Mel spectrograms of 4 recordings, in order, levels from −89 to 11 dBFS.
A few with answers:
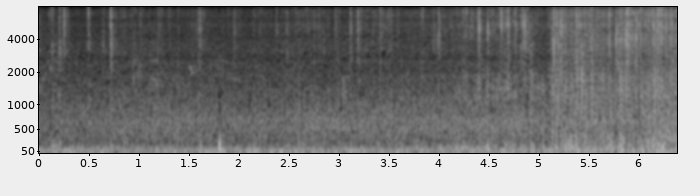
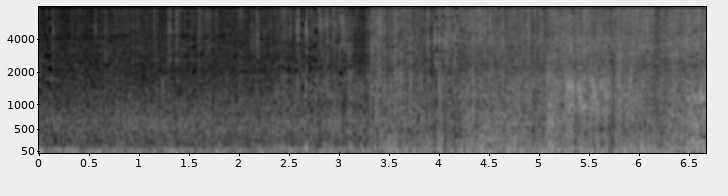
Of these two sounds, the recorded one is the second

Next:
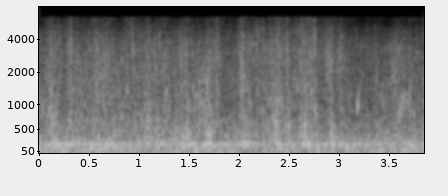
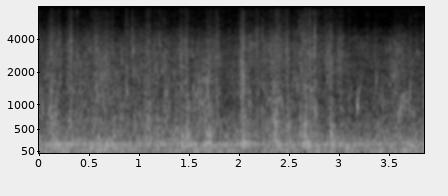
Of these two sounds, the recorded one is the first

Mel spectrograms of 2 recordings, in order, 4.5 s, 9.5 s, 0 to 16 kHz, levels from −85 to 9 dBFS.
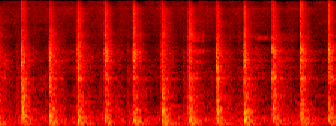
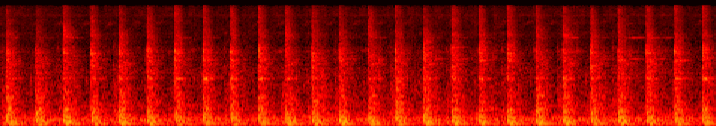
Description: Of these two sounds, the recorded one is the second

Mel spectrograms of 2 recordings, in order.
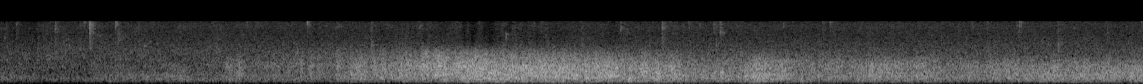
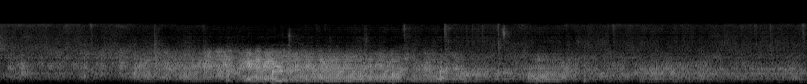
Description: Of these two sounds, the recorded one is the first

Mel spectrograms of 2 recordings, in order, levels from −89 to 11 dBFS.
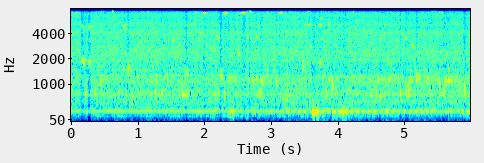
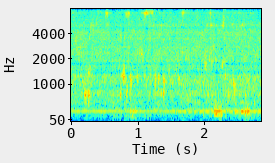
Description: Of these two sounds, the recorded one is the first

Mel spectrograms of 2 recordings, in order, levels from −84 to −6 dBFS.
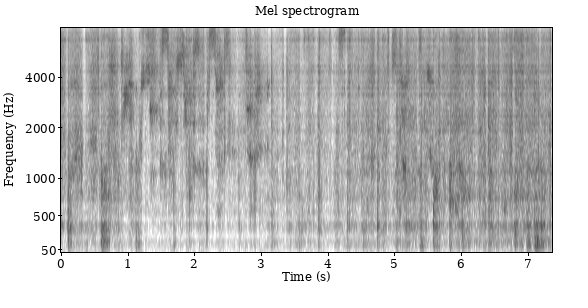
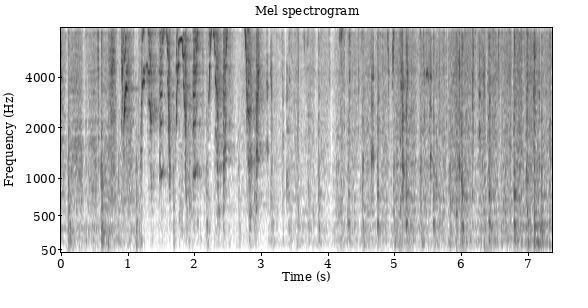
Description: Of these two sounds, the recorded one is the second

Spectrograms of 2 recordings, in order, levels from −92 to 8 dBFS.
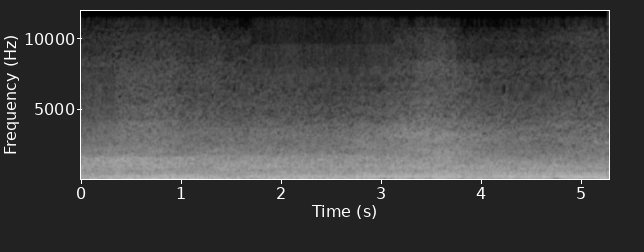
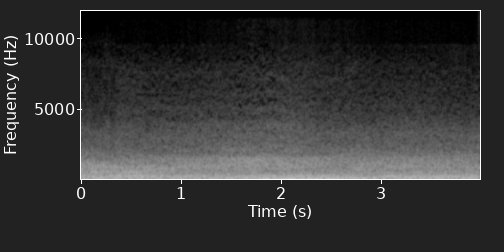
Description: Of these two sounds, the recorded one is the second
